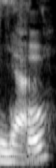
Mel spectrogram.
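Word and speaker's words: forró: It's spelled F-O-R-R-O, but it's pronounced fajol.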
